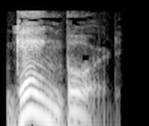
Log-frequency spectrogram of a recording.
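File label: "gangboard", English, British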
